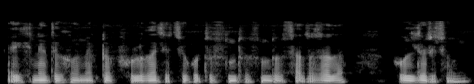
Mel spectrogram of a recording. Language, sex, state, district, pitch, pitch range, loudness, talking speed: Bengali, male, West Bengal, Malda, 95 Hz, 95-100 Hz, -25 LUFS, 150 wpm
